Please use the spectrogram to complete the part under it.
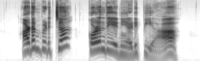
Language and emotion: Tamil, angry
